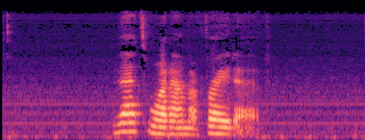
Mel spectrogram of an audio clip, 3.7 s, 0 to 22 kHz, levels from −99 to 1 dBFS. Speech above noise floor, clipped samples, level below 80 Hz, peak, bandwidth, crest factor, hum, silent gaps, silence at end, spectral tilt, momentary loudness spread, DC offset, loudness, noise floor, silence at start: 30 dB; under 0.1%; -60 dBFS; 0 dBFS; 16 kHz; 18 dB; none; none; 1 s; -6 dB/octave; 15 LU; under 0.1%; -14 LUFS; -44 dBFS; 0.05 s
